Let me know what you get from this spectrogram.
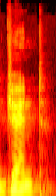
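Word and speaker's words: djent: What drew you guys to gent?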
